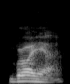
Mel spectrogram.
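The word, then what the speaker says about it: Broja: happy about that because brya brya is brya that's how it's pronoun doesn't matter how you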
